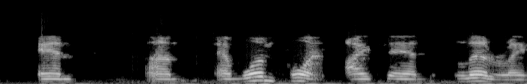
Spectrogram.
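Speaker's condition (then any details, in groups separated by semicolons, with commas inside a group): ALS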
